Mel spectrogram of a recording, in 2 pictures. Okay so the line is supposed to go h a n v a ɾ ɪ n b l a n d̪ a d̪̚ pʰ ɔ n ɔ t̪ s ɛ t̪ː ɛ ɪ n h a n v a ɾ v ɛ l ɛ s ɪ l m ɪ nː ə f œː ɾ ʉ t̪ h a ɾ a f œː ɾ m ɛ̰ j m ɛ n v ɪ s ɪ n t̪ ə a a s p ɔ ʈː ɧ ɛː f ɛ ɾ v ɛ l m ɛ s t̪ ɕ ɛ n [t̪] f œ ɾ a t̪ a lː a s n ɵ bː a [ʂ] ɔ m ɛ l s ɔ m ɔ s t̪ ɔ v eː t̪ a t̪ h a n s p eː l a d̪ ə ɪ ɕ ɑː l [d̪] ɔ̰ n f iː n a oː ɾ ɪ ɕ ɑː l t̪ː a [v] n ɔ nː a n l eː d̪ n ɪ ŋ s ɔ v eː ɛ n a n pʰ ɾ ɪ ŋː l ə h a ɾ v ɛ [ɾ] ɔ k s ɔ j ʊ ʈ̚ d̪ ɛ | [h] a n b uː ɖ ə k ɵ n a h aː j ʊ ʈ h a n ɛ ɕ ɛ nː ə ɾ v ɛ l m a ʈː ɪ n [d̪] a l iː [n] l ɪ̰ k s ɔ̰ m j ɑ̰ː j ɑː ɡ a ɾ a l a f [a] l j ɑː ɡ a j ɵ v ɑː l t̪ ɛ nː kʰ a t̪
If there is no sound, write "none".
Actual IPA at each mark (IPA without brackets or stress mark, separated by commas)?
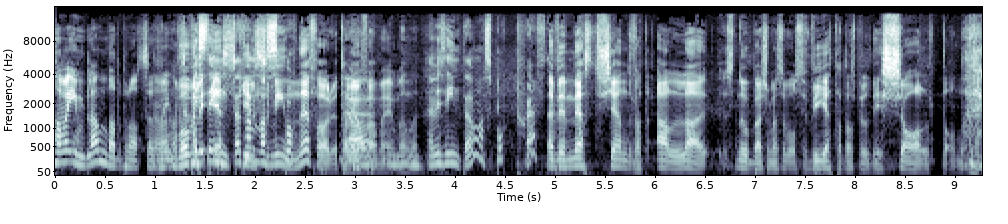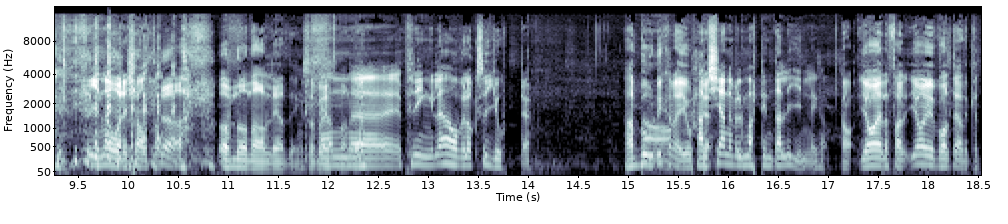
d̪, ʂ, t̪, v, l, h, d̪, n, a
